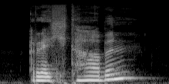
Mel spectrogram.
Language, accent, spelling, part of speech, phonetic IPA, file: German, Austria, recht haben, verb, [ˈʁɛçt ˌhaːbn̩], De-at-recht haben.ogg
- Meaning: alternative letter-case form of Recht haben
